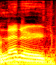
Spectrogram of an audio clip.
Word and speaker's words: Leonard: Ah, on dit-tu Leonard ou Leonard? – Leonard Cohen. – Leonard. – C'est ça, on prononce pas le O.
